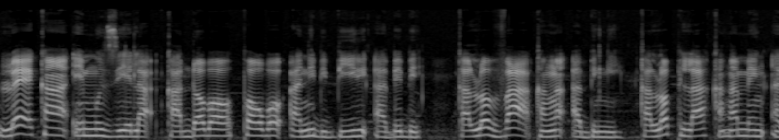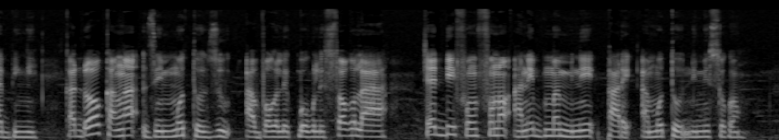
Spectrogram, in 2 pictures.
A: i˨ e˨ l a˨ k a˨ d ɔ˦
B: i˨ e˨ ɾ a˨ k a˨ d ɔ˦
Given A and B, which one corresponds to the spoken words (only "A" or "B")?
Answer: A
